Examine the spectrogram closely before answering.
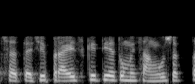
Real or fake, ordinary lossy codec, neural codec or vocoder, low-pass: real; none; none; 3.6 kHz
